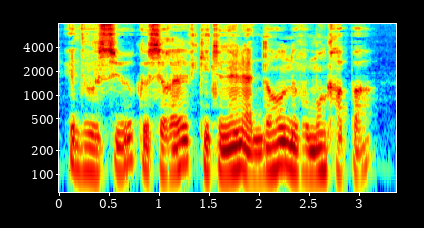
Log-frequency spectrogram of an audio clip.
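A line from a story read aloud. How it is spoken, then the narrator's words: Gentle question. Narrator (French): questionna doucement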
